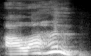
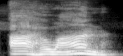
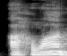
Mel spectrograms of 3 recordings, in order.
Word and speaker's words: आह्वान: एक शब्द है आवाहन, किसी को बुलाना, और जबकि ये गलत उच्चारण है, सही शब्द है आह्वान, आह्वान, किसी को बुलाना, यानी ह हलन तो होता है इसमें।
